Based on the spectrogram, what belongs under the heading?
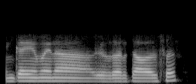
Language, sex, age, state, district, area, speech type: Telugu, male, 18-30, Andhra Pradesh, Eluru, urban, conversation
